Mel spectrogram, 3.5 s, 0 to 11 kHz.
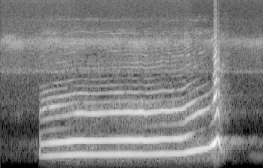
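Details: Spotted hyenas in a fight at a waterhole live cam, 7 November 2021; a sustained, steady, harmonic-rich whoop lasting over two seconds rises slightly and ends in a sharp upward yelp, with a faint constant hum behind.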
